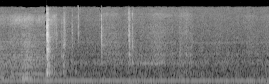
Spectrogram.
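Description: Computer mouse button clicking: one sharp click about a third of a second in and a couple of fainter clicks, over a steady low electrical hum.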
